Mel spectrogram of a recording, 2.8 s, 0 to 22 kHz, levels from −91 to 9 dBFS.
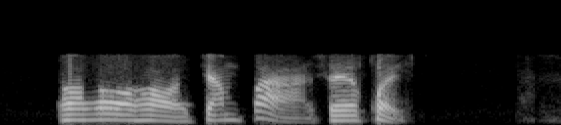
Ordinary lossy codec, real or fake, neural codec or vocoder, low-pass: none; real; none; 3.6 kHz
